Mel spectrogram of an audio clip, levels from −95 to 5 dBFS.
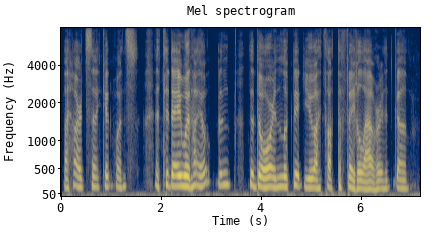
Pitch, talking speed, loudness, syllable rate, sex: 170 Hz, 200 wpm, -18 LUFS, 4.6 syllables/s, male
